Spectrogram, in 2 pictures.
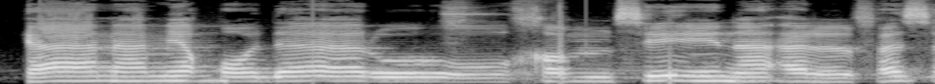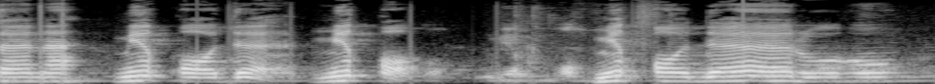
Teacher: qalqalah pada huruf qaf itu tafkhim tebal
